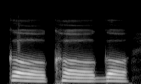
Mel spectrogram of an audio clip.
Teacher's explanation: क वर्गातले ध्वनी क, ख, ग हे घशाच्या मागून येतात. म्हणून त्यांना म्हणायचं कंठ्य.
